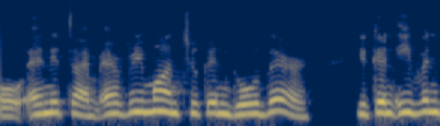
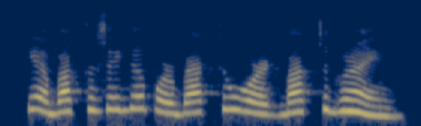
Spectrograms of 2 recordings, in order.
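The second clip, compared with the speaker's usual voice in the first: dry, sarcastic delivery; 3 semitones higher than usual. Retelling own answer to a border officer: retelling a sarcastic reply. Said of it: "answer you back, like, sarcastically".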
